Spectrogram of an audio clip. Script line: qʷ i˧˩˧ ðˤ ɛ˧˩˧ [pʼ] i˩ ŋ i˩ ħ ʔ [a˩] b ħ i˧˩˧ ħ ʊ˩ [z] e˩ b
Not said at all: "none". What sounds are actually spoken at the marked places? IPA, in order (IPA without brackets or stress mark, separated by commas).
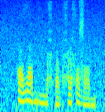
b, a˩, zˤ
